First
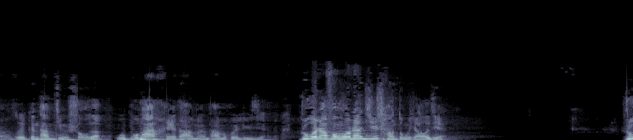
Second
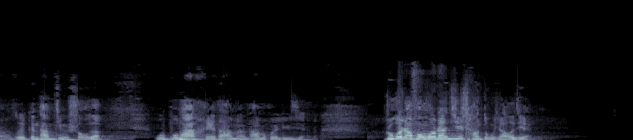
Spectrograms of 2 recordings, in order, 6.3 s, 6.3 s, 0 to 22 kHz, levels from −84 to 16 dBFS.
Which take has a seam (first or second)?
first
